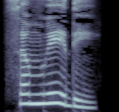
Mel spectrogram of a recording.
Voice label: "ಸಂವಾದ", Kannada

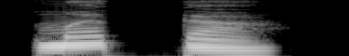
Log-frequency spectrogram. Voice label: "ಮೊತ್ತು", Kannada

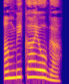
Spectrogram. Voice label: "ಅಂಬಿಕಾಯೋಗ", Kannada

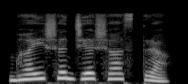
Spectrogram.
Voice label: "ಭೈಷಜ್ಯಶಾಸ್ತ್ರ", Kannada

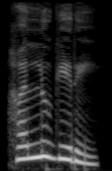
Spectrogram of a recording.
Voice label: "ಹುಲ್ಲೆಕರು", Kannada

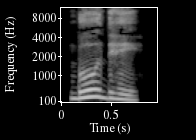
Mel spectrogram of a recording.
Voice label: "ಬೋಧೆ", Kannada; bōdhe; noun; knowledge; reaslisation.

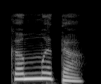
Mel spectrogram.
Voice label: "ಗುಮ್ಮತಿ", kannada

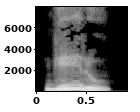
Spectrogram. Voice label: "ಕೇರು", Kannada

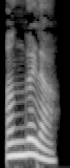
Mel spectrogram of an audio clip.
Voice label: "ಅಂಗಳು", Kannada

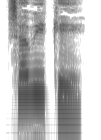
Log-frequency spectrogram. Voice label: "ಚಿವಿಕೆ", Kannada

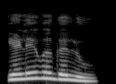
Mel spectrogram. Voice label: "ಎಳೆವಗಲು", kannada

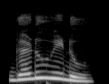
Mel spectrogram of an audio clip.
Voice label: "ಗಡುವಿಡು", kannada

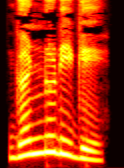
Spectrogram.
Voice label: "ಗಂಡುಡಿಗೆ", Kannada

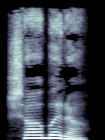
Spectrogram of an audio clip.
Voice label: "ಶಾಬರ", Kannada

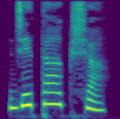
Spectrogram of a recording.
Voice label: "ಜಾತಿಕೋಶ", Kannada

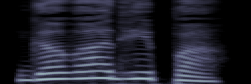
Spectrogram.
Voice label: "ಗವಾಧಿಪ", Kannada

